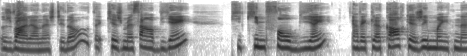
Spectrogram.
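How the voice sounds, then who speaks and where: A woman speaks at a moderate pace in a medium pitch, her intonation fairly even, on a very clean recording with a silent background. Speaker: podcast host, birth doula. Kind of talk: casual interview chat.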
